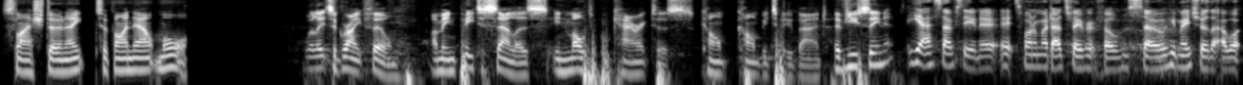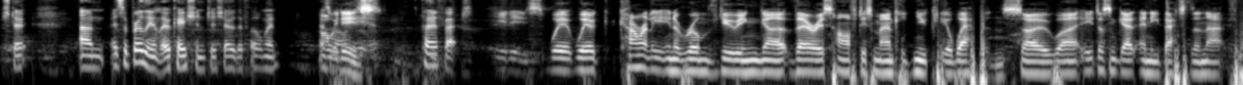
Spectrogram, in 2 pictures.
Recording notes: Today is a short bonus episode I recorded at the weekend while at a film showing of Dr Strangelove in a former UK Regional Seat of Government Bunker in Cheshire. Film Screening in a Nuclear Bunker.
